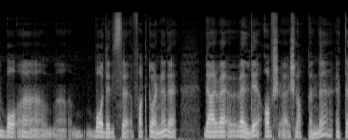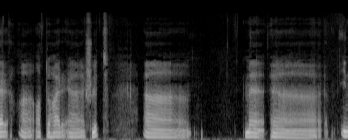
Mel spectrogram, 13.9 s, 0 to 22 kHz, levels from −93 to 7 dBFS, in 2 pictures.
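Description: Speech, and the whole clip carries the plainly audible grit of HE-AAC compression at what sounds like a bitrate around 24 kbps. The treble is likely rebuilt by band replication rather than coded, so s sounds come out lispy and metallic, with nothing above 14.9 kHz.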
